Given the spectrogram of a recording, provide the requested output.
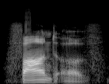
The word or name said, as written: fond of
